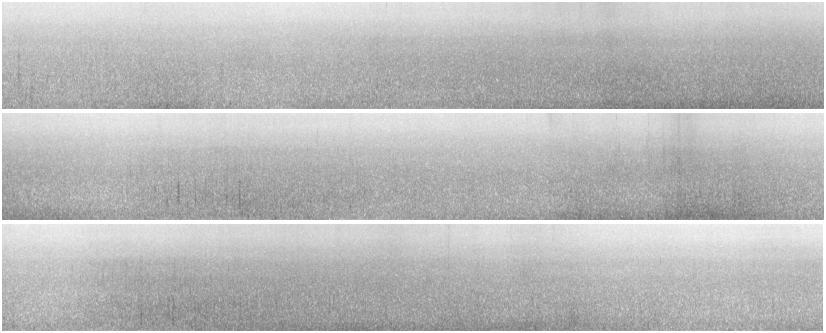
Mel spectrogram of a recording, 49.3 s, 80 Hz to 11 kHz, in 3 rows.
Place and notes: Madeira, Coast below ER101 /Camino dos Poios, Portugal - waves on pebble-beach2
Recorded with a Sound Devices 702 field recorder and a modified Crown - SASS setup incorporating two Sennheiser mkh 20 microphones.
3 September 2011, 17:59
